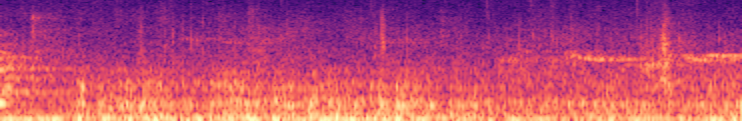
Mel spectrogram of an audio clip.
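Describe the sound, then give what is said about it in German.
Deep, continuous rumbling of thunder rolls beneath a steady hiss of rain, a dense stormy wash of sound with no clear breaks and no voices. “Ja, ich habe ehrlich gesagt beim Schauen gar nicht gemerkt, das habe ich jetzt viel besser gehört, dass dann auch noch so gewittert, also donnert.”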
